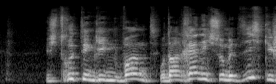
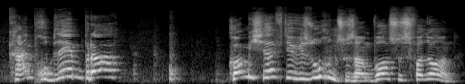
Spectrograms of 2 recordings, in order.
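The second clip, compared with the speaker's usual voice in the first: pitched way up, keen to help; high eager offer; 6 semitones higher than usual. Retold or imitated. Telling his upset barber not to worry, high and eager. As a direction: chirp it out like a helpful buddy.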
